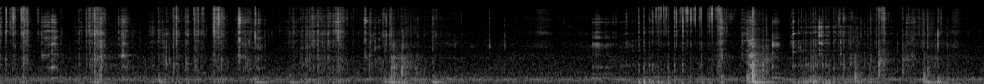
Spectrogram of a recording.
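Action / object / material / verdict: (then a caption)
scrape / bar of soap cut with a metal blade / soap / none. A metal utility knife shaves flakes off a hand-held, solid, pink dry bar of varnished Godrej No.1 soap. Crisp, bright scraping and cutting strokes come in quick, dry bursts with clicky edges and almost no ring, over a faint steady low hum.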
